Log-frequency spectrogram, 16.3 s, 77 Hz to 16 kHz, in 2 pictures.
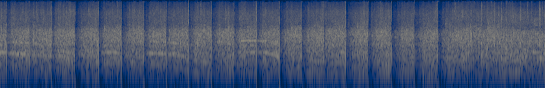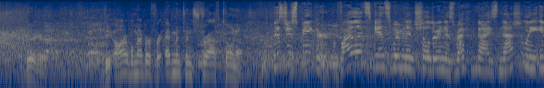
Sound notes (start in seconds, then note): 5.2 applause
